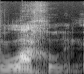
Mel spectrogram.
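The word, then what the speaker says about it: לחולין: and the Brisa, and you actually have to pronounce the word differently. Our Mishnah is meant to be read as lachulin, and therefore it's saying that it's not chulin, that which I'll eat from you.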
